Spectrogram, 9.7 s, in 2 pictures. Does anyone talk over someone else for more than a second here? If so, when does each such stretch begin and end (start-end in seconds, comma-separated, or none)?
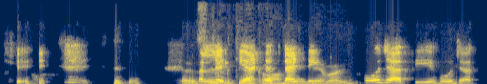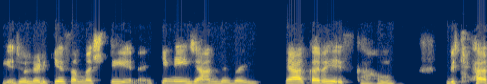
2.0-3.2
